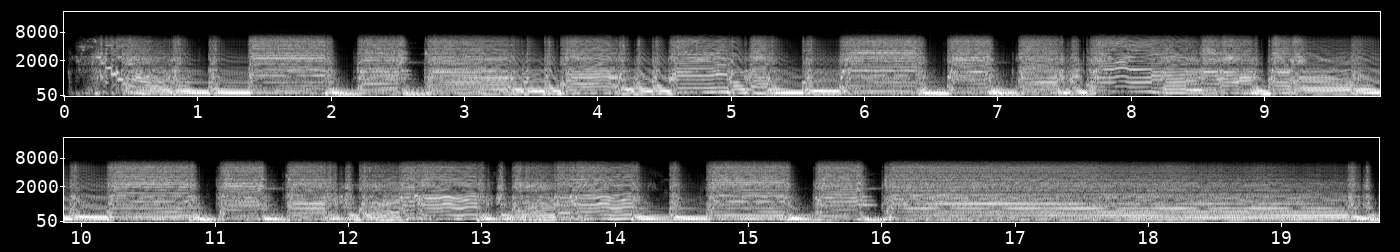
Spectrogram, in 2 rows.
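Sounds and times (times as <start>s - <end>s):
micro power amp through cabinet and microphone with JCM800 preamp: 0.0s - 19.7s.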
